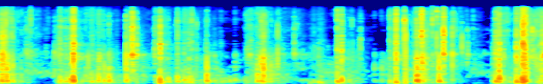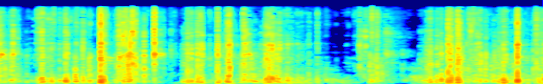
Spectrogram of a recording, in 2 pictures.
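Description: A steel box-cutter blade repeatedly scrapes and carves flakes from a solid, hand-held recycled soap ball of multicolored pressed dry soap. Dense, crisp scraping and crackling bursts come in quick runs separated by brief pauses, bright and dry with almost no ring.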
